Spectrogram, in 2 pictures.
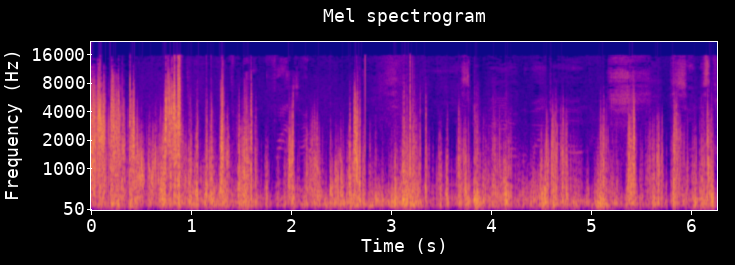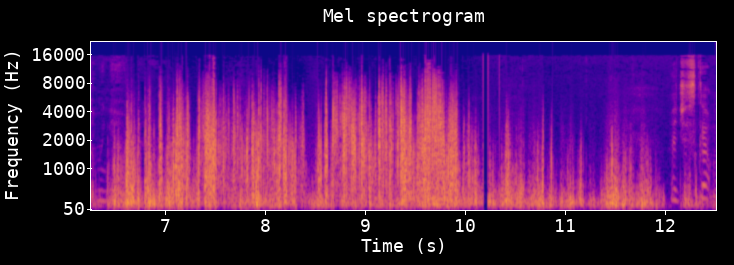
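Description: Strong wind buffeting a phone's microphone in ragged, uneven gusts, loud enough to bury a woman's talking beneath it.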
